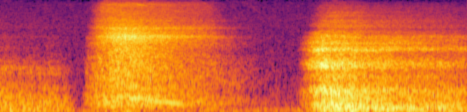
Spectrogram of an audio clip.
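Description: Two long, deep breaths are drawn close and clear during a beginner yoga pose: a slow inhale, a pause, then another full airy breath, with no talking.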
